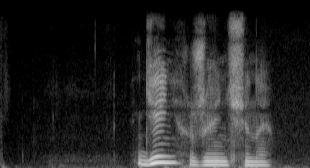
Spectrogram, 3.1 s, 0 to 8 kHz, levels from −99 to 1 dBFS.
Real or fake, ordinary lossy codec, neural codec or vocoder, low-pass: real; none; none; 7.2 kHz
